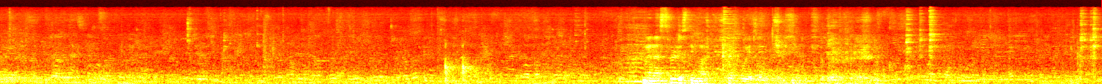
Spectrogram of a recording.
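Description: A small jazz band plays with electric guitars, upright bass and drums.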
